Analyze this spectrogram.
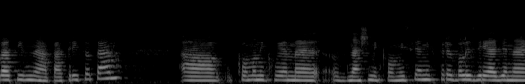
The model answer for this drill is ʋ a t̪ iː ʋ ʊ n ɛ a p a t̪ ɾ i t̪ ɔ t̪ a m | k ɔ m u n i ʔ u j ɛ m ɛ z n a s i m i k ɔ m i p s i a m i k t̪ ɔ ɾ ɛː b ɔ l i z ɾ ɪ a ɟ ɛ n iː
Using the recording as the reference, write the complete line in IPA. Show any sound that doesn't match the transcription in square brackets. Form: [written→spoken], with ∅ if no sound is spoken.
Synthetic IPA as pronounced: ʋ a t̪ iː [ʋ→∅] ʊ n ɛ a p a t̪ ɾ i t̪ ɔ t̪ a m | k ɔ m u n i [ʔ→k] u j ɛ m ɛ z n a [s→ʃ] i m i k ɔ m i [p→∅] s i a m i k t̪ ɔ ɾ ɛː b ɔ l i z ɾ ɪ a ɟ ɛ n [iː→ɛː]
